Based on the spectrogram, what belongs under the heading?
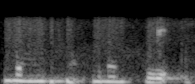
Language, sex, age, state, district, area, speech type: Malayalam, female, 45-60, Kerala, Idukki, rural, conversation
